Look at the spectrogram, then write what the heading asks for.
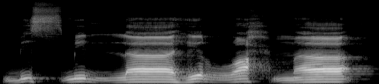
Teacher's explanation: ہا را زیر ہر، بسم اللہ، راح زبر راح، بسم اللہ الرح، میم کھڑا زبر ما، بسم اللہ الرحمٰ، کھڑا زبر ہے، دو حرکت کے برابر کھینچیں گے اس کو۔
